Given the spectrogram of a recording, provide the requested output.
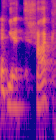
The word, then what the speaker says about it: Pietrzak: Pietrzak, you should pronounce it, but Polish names are difficult to be pronounced properly.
